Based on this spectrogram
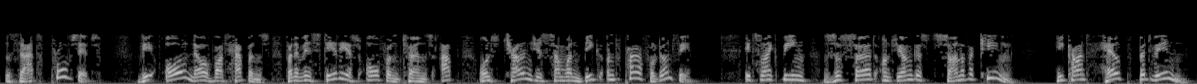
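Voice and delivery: put-on high, lilting know-it-all girl; triumphant Malicia. A narrator's reading. Girl telling the crowd the orphan must win, triumphantly. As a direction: prove your case to everyone, pitched high.

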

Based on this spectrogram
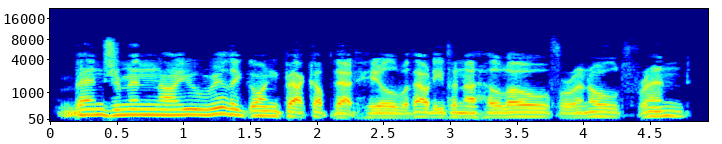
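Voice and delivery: high-pitched call after a friend; hurt, calling appeal; appealing abbot. A narrator's reading. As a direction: plead with him as he leaves. Abbot calls after departing hermit.

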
